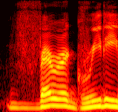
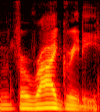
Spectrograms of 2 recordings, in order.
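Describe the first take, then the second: First: The I in the first word is short. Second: The I in the first word is long.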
